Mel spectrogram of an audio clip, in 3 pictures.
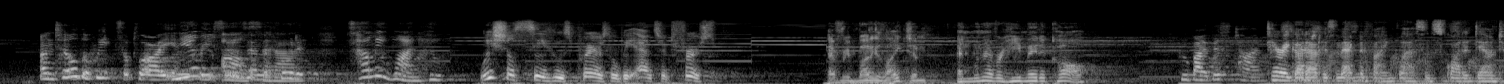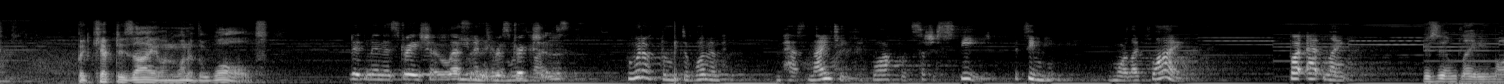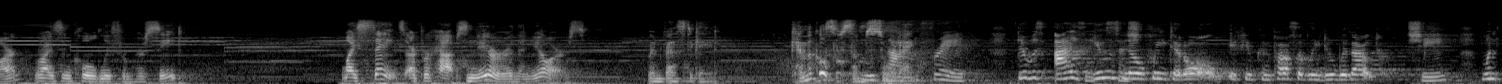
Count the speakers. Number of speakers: seven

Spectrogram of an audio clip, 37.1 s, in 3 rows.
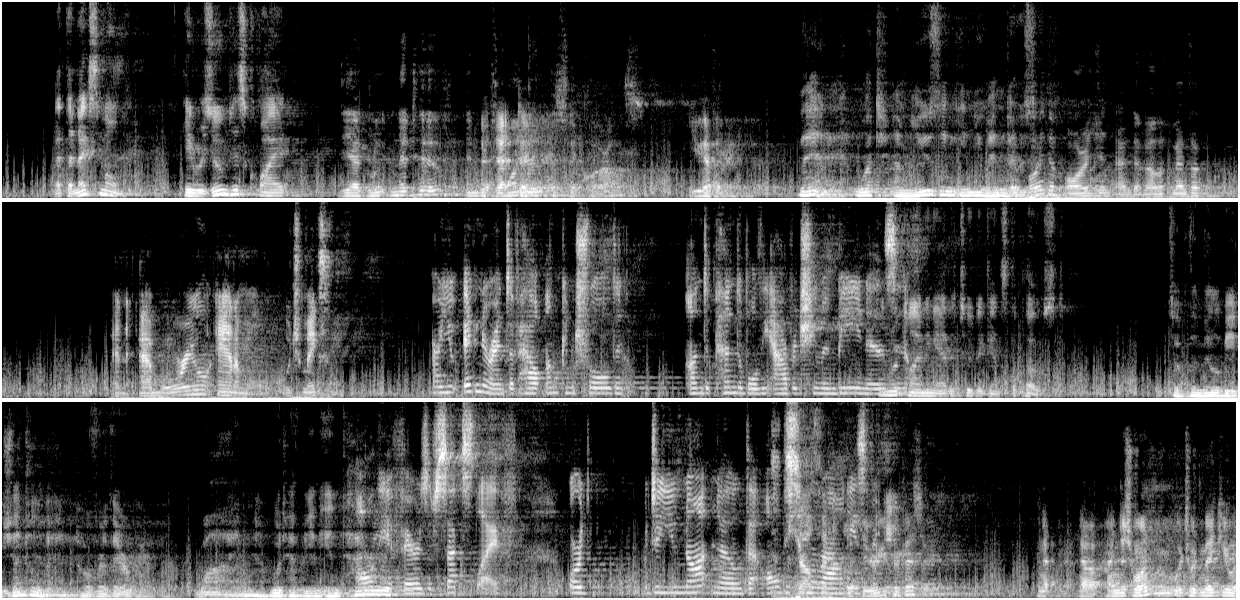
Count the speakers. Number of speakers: seven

